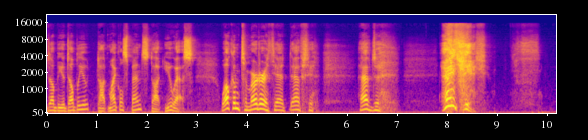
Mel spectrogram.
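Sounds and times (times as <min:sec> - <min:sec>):
speech: 0:00.0 - 0:07.0, 0:07.9 - 0:08.8
sneeze: 0:07.9 - 0:08.9.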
